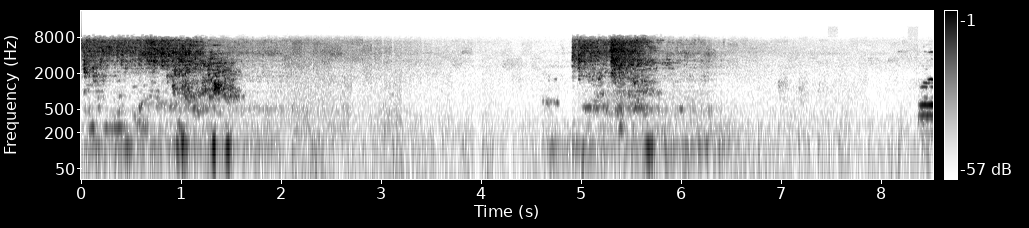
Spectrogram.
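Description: Running water gushes into a plastic container being rinsed out at a sink, two strong bursts of flow with quieter trickling between them.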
